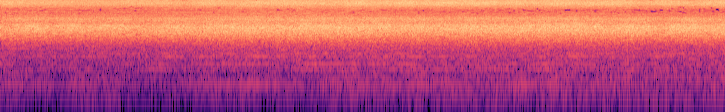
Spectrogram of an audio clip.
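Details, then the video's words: Cicadas singing in a summer forest along a trail near Seoul, Korea: a dense, steady, high hissing drone that never pauses, with faint thin tonal lines beneath. "cicada sound"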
